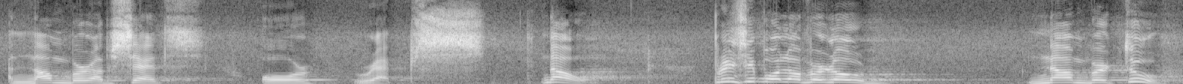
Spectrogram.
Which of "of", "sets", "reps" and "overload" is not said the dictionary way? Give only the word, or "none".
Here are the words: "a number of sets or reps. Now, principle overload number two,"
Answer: of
